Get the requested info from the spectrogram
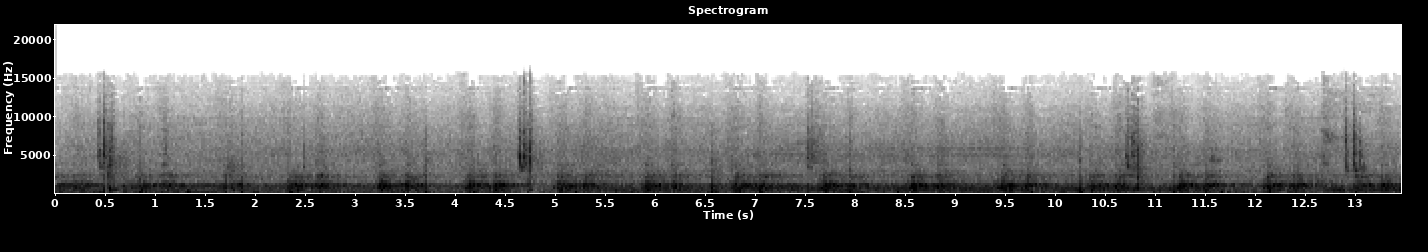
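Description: Stainless steel pressing shop noise: a steady machine din with a few held tones, broken now and then by sharp metal clanks and knocks as a press die closes on a wok blank.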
